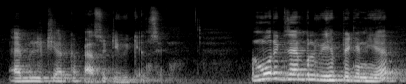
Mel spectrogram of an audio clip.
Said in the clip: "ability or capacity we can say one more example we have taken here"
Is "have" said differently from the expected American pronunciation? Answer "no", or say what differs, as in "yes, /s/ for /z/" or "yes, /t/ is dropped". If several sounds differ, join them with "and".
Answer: yes, /b/ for /v/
